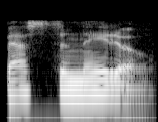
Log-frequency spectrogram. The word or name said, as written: bastinado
